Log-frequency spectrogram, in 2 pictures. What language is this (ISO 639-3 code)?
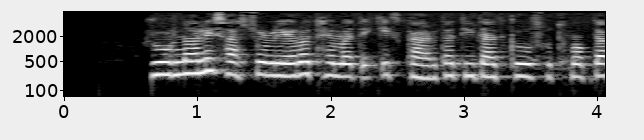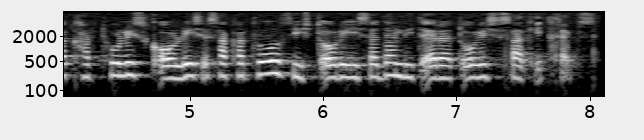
kat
